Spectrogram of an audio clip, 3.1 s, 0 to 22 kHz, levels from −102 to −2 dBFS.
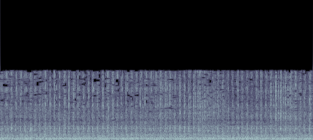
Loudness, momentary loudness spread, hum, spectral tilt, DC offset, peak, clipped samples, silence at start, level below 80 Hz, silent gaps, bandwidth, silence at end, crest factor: -30 LUFS; 1 LU; none; -3.5 dB/octave; under 0.1%; -14 dBFS; under 0.1%; 0 s; -42 dBFS; none; 11.5 kHz; 0 s; 16 dB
